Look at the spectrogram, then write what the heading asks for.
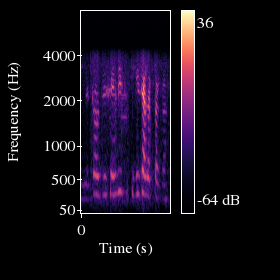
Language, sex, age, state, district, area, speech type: Bengali, female, 60+, West Bengal, Purba Bardhaman, rural, conversation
